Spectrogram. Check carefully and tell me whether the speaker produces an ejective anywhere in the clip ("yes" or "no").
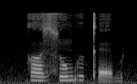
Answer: yes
